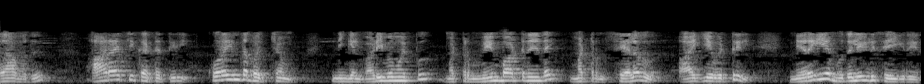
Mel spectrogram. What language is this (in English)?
Tamil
